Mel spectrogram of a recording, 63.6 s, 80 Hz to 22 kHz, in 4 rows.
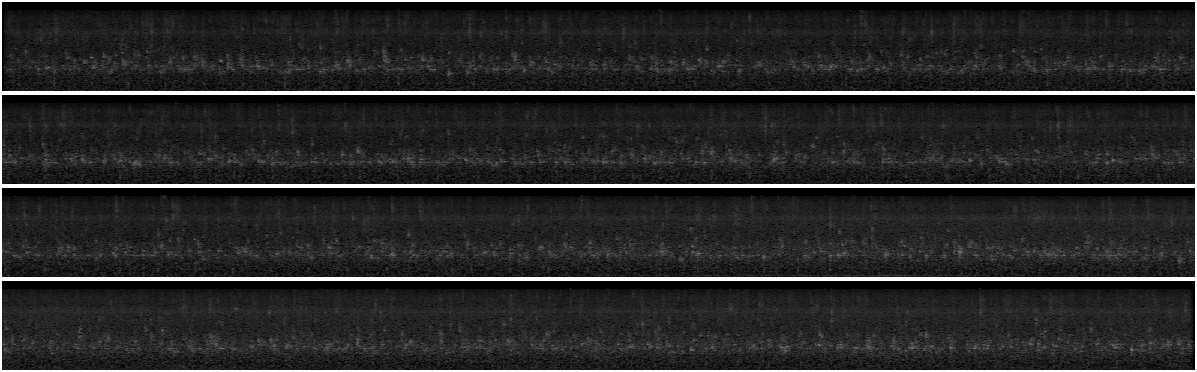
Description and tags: Summer rain recorded in July, Norway. Tascam DR-100.
drip, drop, field-recording, rain, weather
